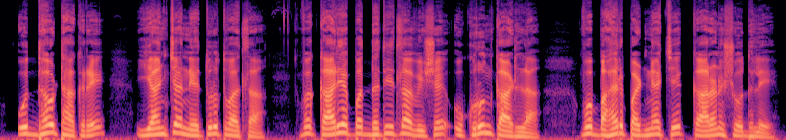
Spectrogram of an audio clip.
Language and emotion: Marathi, neutral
